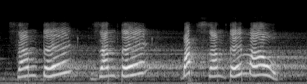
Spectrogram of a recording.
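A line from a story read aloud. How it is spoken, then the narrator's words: Yelling. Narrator (Vietnamese): Trưng Nhị la lên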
